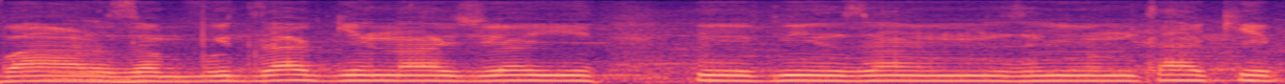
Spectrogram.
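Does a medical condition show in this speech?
Yes: aphasia; acquired after accident, severe brain injury.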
